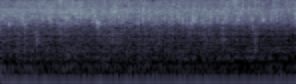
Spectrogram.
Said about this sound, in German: Dann schön von allen Seiten braten.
